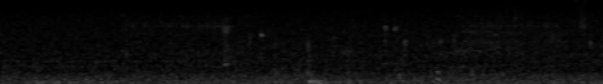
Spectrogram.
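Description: Faint sounds of a man drinking from a plastic bottle over quiet room tone, with one soft gulp about three seconds in.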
